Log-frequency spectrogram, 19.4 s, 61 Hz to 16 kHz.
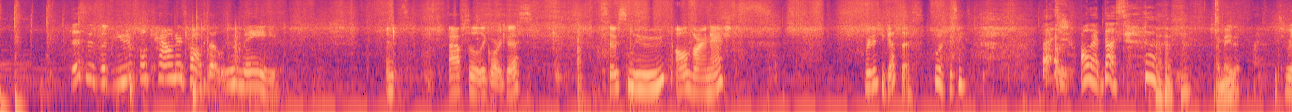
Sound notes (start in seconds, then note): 15.6 sneezes; 16.8 laughs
